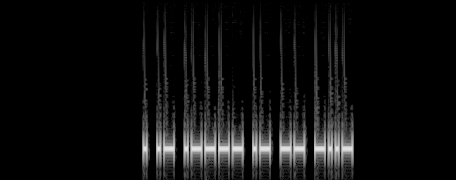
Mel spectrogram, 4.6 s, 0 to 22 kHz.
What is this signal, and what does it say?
Morse code, heard as a keyed tone, about 34 wpm, 700 Hz. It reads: EA1AMX
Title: DXCC-100 Call Signs - 6 Characters - 35wpm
